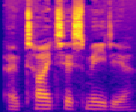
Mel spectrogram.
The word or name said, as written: otitis media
